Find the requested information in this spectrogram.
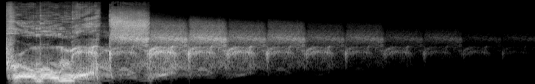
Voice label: sweeper promo mix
